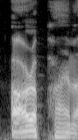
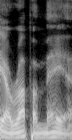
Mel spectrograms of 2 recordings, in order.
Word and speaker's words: arapaima: Arapaima. I kept want to say Arapamea, and I'm like, that's not right.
